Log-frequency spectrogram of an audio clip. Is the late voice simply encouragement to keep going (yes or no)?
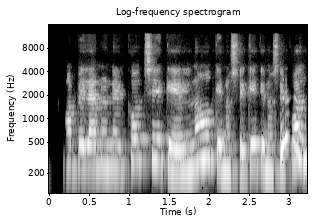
yes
